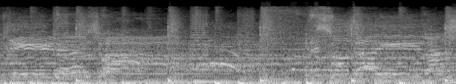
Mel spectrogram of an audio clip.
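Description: A worship congregation shouting cries of joy at a prayer gathering, loud sustained yells and whoops from many voices blending with music throughout.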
